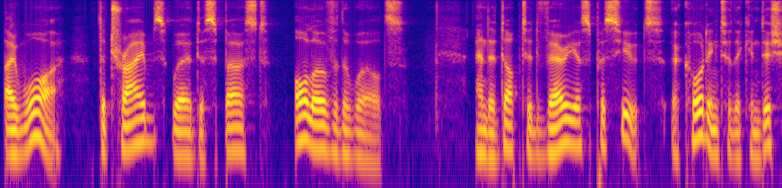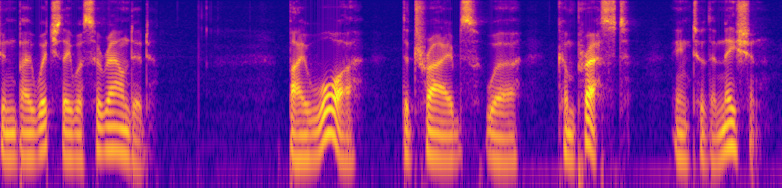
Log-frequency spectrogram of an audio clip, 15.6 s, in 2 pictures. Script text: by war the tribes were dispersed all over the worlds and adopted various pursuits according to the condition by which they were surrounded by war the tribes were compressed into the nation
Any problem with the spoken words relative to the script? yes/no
no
